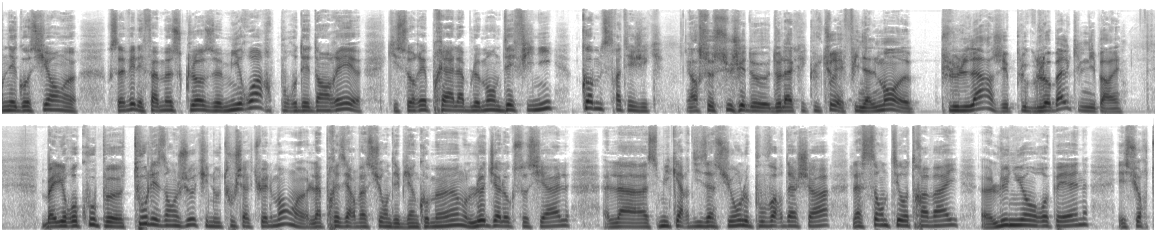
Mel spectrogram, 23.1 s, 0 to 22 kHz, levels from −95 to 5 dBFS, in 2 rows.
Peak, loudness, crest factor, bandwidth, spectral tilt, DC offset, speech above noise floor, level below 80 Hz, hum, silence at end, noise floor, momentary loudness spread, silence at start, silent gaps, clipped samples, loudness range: -4 dBFS; -20 LUFS; 16 dB; 17 kHz; -5 dB/octave; under 0.1%; 23 dB; -52 dBFS; none; 0.05 s; -42 dBFS; 7 LU; 0 s; none; under 0.1%; 1 LU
